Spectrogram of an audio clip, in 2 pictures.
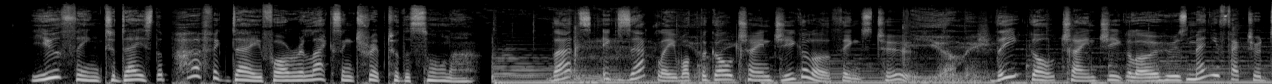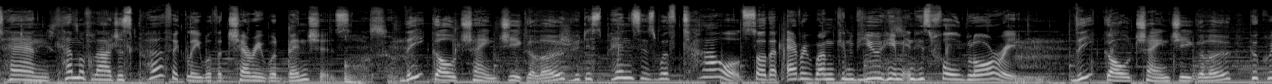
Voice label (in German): englisch radio; klafs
